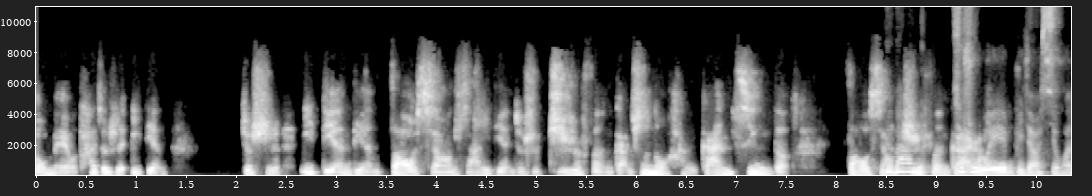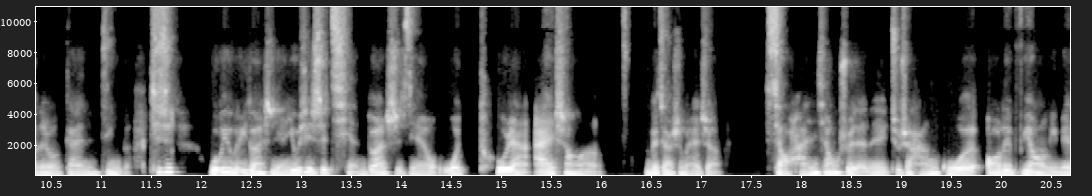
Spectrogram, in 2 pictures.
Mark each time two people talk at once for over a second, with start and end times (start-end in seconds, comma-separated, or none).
8.5-9.8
